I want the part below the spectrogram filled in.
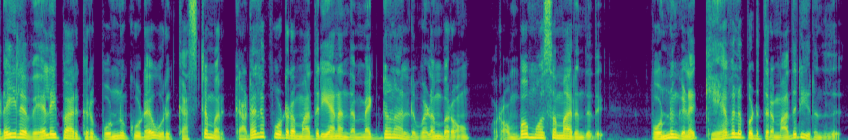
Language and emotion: Tamil, disgusted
